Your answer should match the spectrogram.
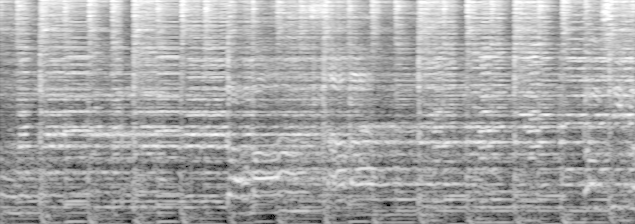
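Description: Live dance-band music: an electronic keyboard playing organ-like chords over a steady drum beat through the PA.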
